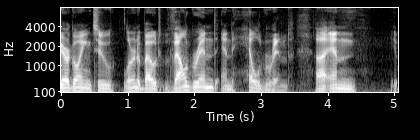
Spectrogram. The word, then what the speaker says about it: Valgrind: going to learn about valgrind and he'll grinned and it would do well to pronounce them correctly the endings are pronounced grinned and not grind where do they take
